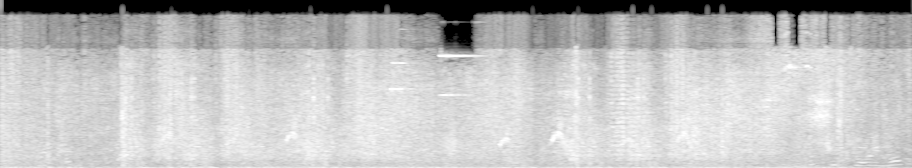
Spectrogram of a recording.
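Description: An Incendio fire spell explodes in Hogwarts Legacy amid a loud, dense, continuous roar of booming battle noise, with voices mixed in.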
